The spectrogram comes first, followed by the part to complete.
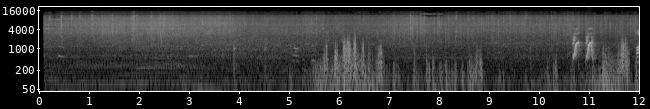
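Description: Burning trees and brush of a forest fire crackling and popping over a steady low rumble, loudest in a dense burst of crackles about halfway through.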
